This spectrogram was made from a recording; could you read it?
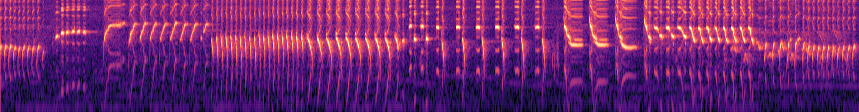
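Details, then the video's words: Canary singing gacor, energetic persistent song used as a lure to get other canaries singing: rapid high trills and buzzy rolling tours, sliding whistles, and clicking pulses in quick, changing sequence. "Pancingan Efektif Banyak Kenari Ikut Gacor Dengan Suara Kicauan Kenari Gacor Ini"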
